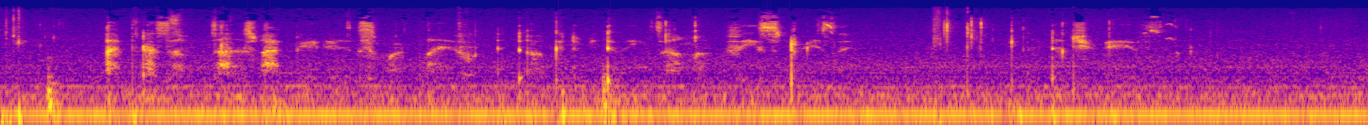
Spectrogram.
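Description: Close-miked ASMR whispering with wet mouth clicks and crackles, over a steady low hum. The mouth sounds die away near the end.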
